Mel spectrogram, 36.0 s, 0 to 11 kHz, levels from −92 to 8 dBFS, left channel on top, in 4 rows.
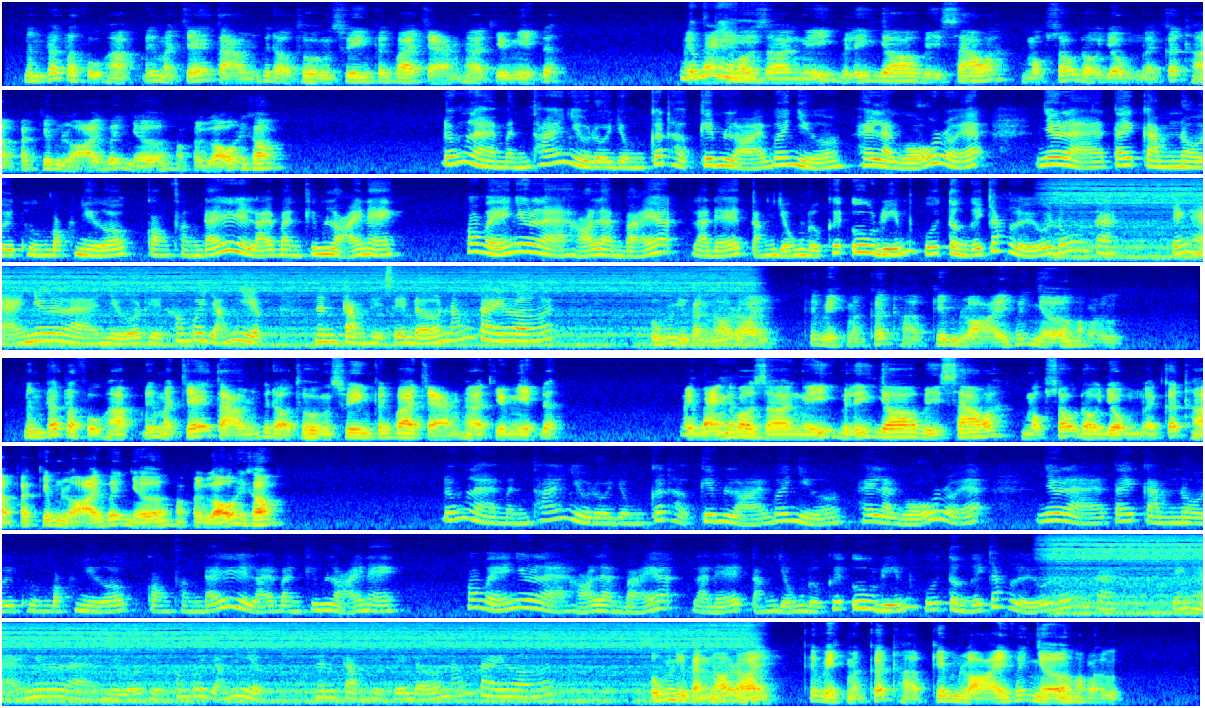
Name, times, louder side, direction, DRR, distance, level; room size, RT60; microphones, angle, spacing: voice 1, 0.2-4.2 5.1-11.1 31.9-32.8 33.1-35.4, right 5 dB, 75° right, 0.5 m, -24 dB
voice 2, 5.1-5.7 12.3-21.0 21.5-26.4 26.8-31.2, left 6 dB, 55° left, 0.3 m, -28 dB
sound 1, 25.8-32.7, right 2 dB, 15° right, 0.4 m, -36 dB
4.5 x 3.7 x 2.8 m
head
